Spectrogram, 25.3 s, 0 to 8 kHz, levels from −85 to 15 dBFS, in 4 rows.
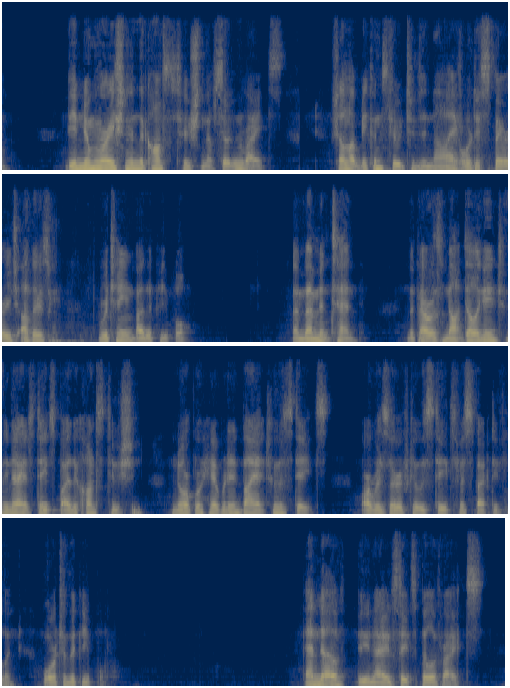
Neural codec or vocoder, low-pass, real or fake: codec, 16 kHz in and 24 kHz out, 1.1 kbps, FireRedTTS-2 codec; 7.2 kHz; fake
